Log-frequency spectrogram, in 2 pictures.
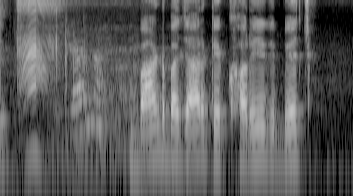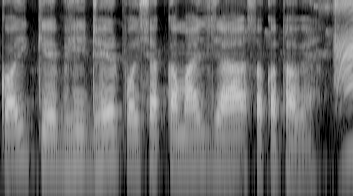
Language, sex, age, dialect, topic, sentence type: Bhojpuri, male, 18-24, Northern, banking, statement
